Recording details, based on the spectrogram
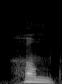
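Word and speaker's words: هم: You pronounce them hum.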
